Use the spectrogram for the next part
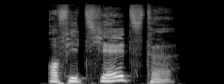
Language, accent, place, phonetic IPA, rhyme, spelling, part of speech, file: German, Germany, Berlin, [ɔfiˈt͡si̯ɛlstə], -ɛlstə, offiziellste, adjective, De-offiziellste.ogg
- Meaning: inflection of offiziell: 1. strong/mixed nominative/accusative feminine singular superlative degree 2. strong nominative/accusative plural superlative degree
